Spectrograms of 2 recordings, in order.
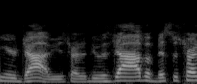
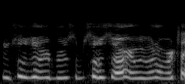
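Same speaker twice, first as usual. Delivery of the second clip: mock very high, frantic, nervous voice; 10 semitones higher than usual. Retelling how a producer apologized backstage: imitating someone panicking.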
